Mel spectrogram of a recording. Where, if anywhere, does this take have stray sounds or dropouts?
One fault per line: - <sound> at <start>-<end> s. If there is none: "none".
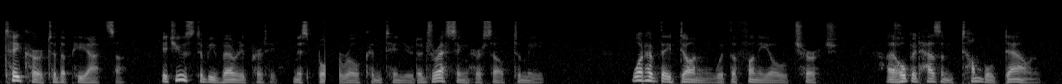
- dropout at 3.2-3.4 s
